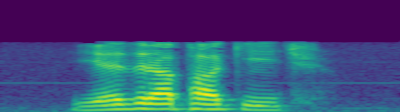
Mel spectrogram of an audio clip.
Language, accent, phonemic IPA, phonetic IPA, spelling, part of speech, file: Armenian, Eastern Armenian, /jezɾɑpʰɑˈkit͡ʃʰ/, [jezɾɑpʰɑkít͡ʃʰ], եզրափակիչ, adjective / noun, Hy-եզրափակիչ.ogg
- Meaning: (adjective) final, closing; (noun) final, final round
